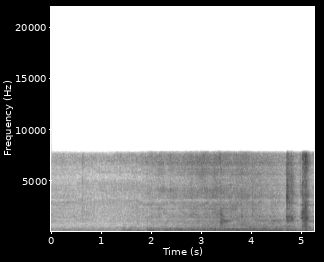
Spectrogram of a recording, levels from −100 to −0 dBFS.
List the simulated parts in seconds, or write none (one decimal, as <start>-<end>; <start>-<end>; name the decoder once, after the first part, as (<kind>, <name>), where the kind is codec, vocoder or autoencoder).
0.0-0.5 (codec, SNAC); 1.8-5.3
